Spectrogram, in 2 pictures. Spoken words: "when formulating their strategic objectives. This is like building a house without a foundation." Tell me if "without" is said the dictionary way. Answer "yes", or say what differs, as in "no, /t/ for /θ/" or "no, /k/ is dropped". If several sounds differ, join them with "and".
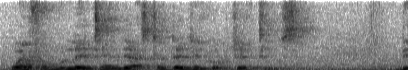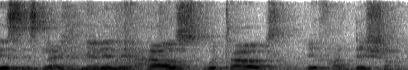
yes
